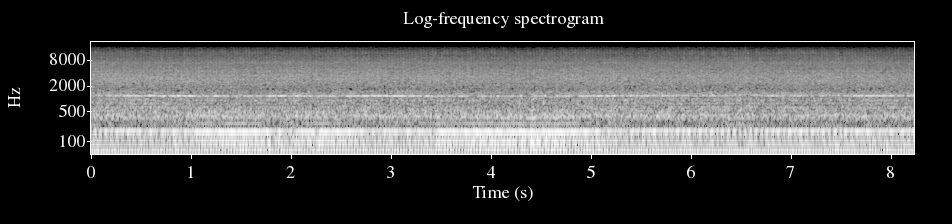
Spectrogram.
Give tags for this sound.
benz car dynamometer dyno engine mercedes vehicle vroom

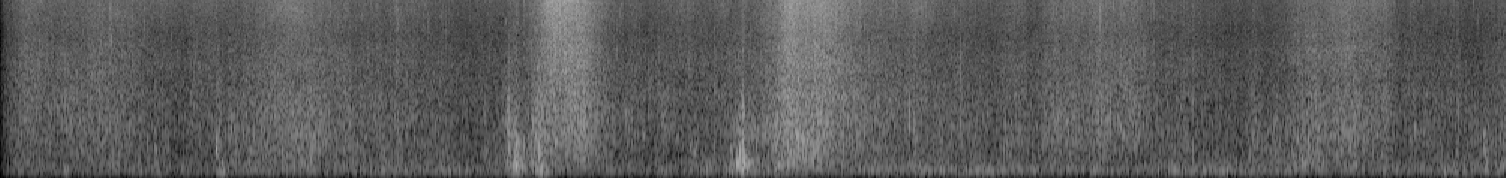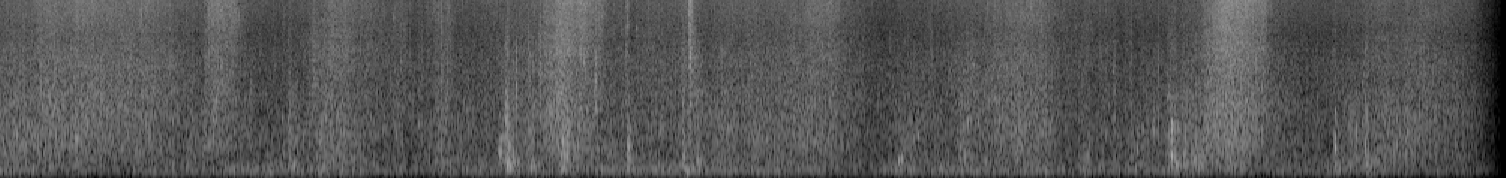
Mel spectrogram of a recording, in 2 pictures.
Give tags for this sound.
ambience boat field-recording sea waves

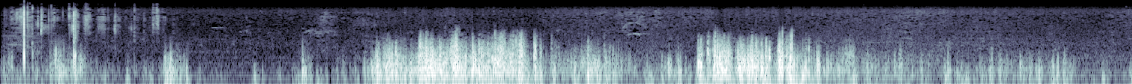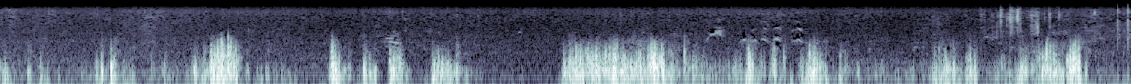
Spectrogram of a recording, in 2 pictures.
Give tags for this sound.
Open OWI

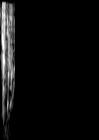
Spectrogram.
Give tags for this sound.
crash Slap Dripping Movie Running blop Water marine aqua bloop wave pouring Sea Wet Splash Game Drip Lake aquatic pour Run River

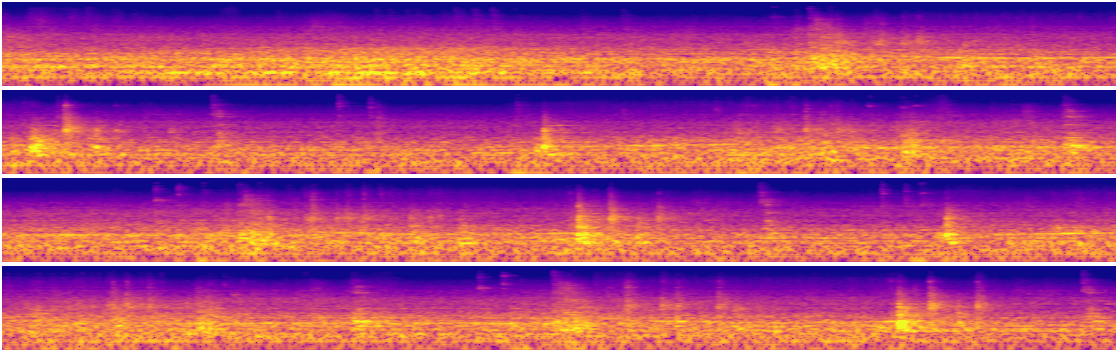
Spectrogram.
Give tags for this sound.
door elevador open

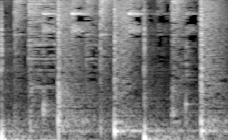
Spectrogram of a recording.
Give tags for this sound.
electronic beat

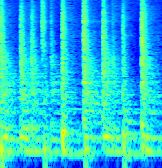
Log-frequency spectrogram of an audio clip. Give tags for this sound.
drum loop

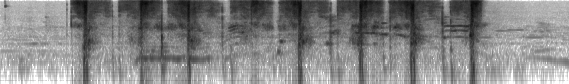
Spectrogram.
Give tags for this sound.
noise strange weird

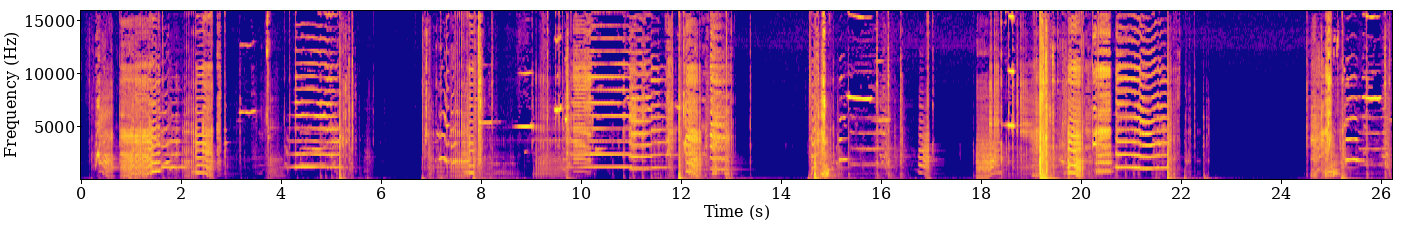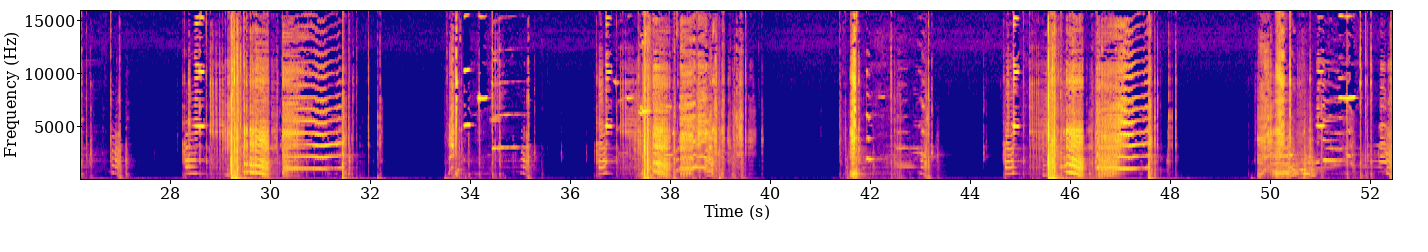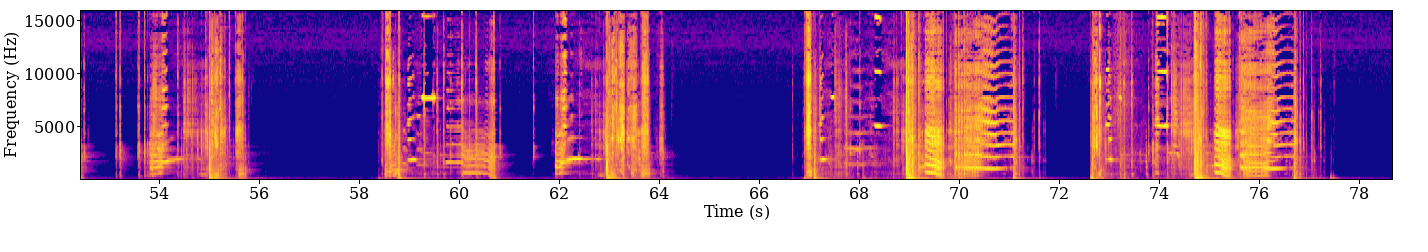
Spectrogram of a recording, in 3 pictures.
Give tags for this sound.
creak door swinging plastic heavy squeak room store back flaps

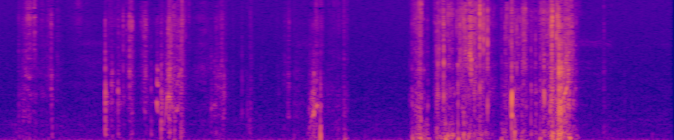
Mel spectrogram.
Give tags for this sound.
smoke cigarette pack smoking

